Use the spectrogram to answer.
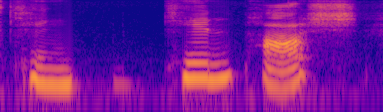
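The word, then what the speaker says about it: Kinn Porsche: So, if you looked at this cover, it looks like the title is King Porsche. But he definitely says it as Kinn Posh.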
